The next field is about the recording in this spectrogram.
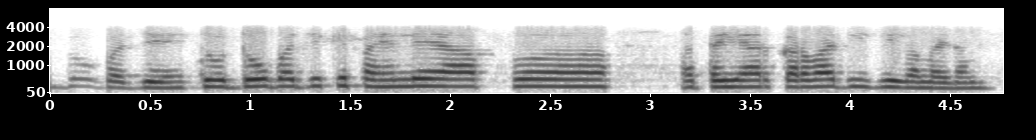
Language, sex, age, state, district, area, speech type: Hindi, female, 30-45, Madhya Pradesh, Bhopal, urban, conversation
